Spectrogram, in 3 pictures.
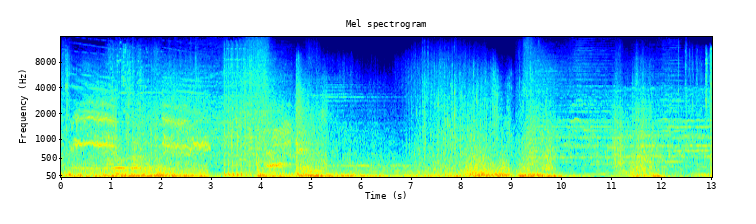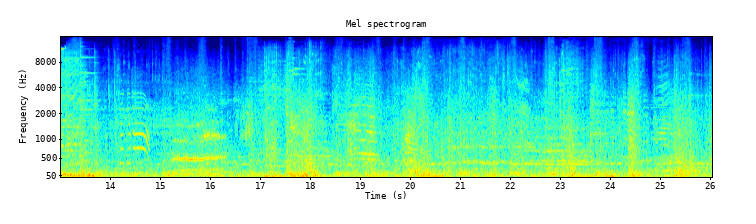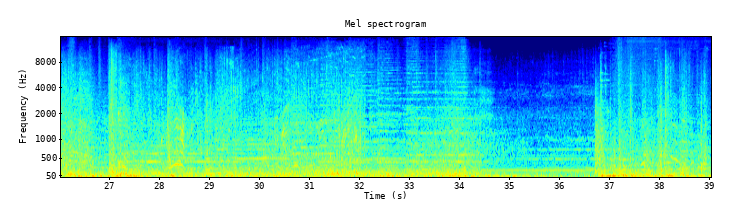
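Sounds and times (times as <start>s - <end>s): film score: 0.0s - 39.0s.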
